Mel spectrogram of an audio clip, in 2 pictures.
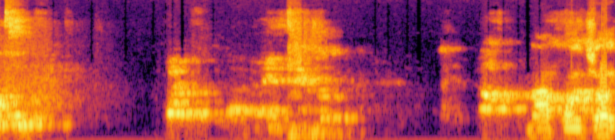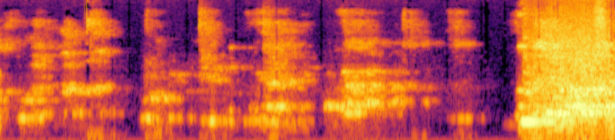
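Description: Men talk and call out nearby in an echoing gym.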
